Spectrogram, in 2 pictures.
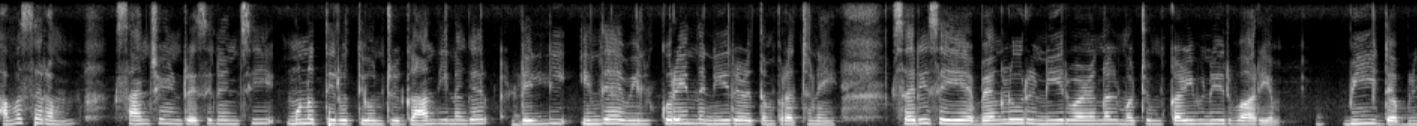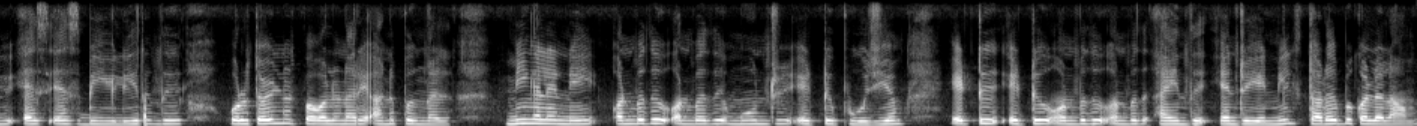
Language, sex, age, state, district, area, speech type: Tamil, female, 18-30, Tamil Nadu, Vellore, urban, read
